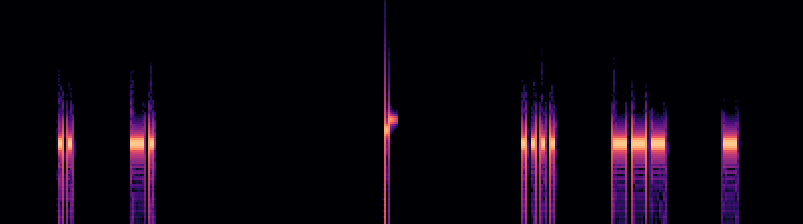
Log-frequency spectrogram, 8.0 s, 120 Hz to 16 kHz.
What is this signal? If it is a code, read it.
Morse code, heard as a keyed tone, about 25 wpm, spaced as for 12 wpm, 700 Hz. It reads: IN HOT
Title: 4x Character Spacing - Top 100 Words - 25wpm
